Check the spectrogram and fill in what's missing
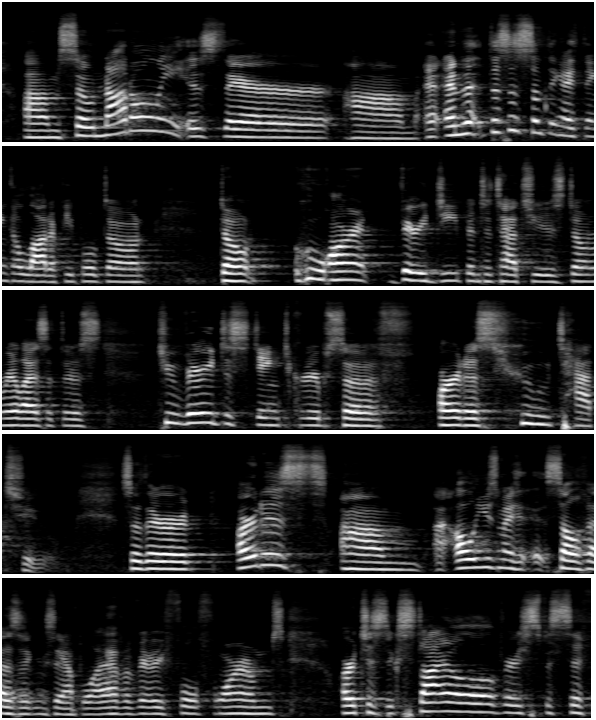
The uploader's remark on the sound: The State of NFTs Panel (Live from NYC).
